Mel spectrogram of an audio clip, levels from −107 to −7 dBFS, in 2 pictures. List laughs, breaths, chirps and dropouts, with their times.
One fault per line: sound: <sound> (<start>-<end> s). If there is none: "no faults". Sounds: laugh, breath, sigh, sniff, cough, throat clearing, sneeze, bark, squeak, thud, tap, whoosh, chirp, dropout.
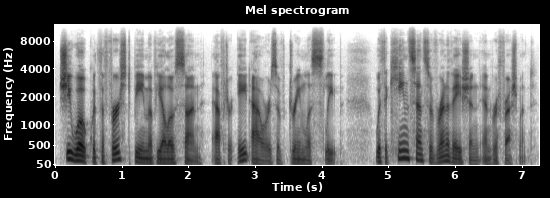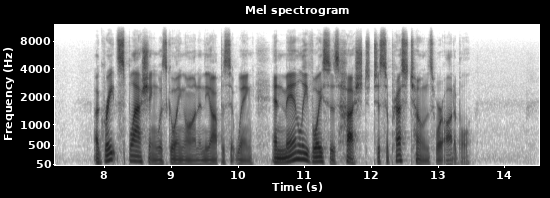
no faults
